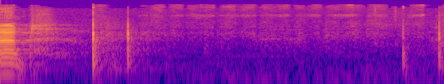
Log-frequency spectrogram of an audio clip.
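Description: Chalk writing on a blackboard, with two sharp taps of the chalk against the board about half a second in.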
